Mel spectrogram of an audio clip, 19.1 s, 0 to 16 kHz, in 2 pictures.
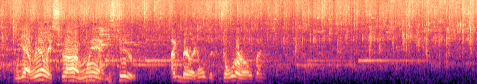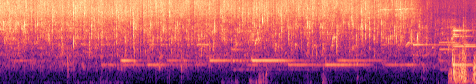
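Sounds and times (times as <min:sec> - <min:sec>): heavy rain pouring: 0:00.0 - 0:19.0.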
